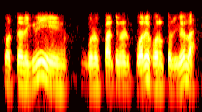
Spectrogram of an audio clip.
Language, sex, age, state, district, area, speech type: Odia, male, 45-60, Odisha, Malkangiri, urban, conversation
